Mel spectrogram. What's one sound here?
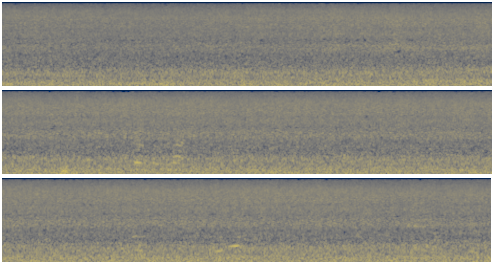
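A fast mountain river rushes and roars loudly close by.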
